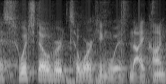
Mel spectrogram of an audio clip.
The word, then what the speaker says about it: Nikon: over to working with Nikon cameras or Nikon if you want to say it properly in Japanese so my very first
